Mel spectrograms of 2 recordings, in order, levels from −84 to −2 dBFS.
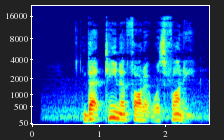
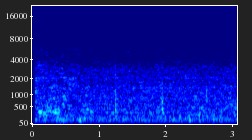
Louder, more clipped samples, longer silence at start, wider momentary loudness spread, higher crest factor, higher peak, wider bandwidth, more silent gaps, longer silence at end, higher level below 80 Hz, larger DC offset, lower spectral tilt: first, -22 LUFS vs -59 LUFS; neither; first, 0.75 s vs 0.05 s; first, 8 LU vs 4 LU; about the same, 22 dB vs 20 dB; first, -2 dBFS vs -40 dBFS; first, 16 kHz vs 7.4 kHz; neither; first, 0.25 s vs 0 s; first, -70 dBFS vs -86 dBFS; neither; first, -5 dB/octave vs -3.5 dB/octave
